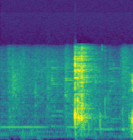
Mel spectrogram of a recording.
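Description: A glass pot lid lifted off a large cooking pot and set down, with one sharp clatter about a second in.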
